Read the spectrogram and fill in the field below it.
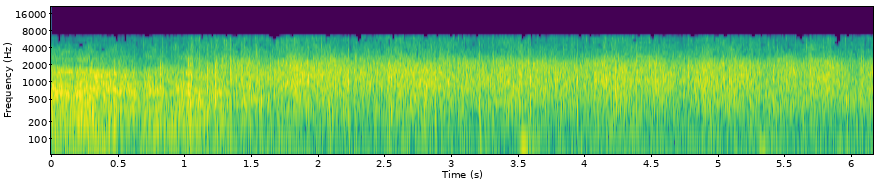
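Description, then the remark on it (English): A steady, spontaneous burst of audience applause, dense clapping from a sizeable crowd that stays loud and even for several seconds without letting up. “And with that spontaneous burst of applause from the audience,”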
